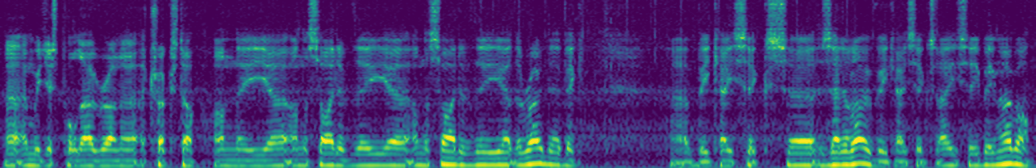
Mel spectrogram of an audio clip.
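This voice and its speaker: Male radio ham, flat low delivery, halting and repetitive, chatting from a parked vehicle with some background noise. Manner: halting, repeats words as they go. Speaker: amateur radio operator. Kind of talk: casual radio contact chat with call signs.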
